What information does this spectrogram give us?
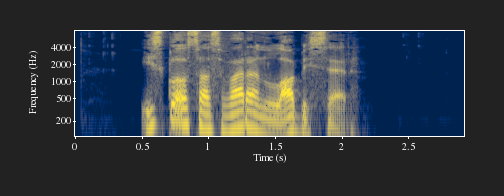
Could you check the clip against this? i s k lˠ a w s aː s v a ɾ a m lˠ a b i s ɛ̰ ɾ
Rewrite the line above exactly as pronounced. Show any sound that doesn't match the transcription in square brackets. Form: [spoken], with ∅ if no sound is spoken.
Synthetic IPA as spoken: i s k lˠ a w s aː s v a ɾ a [n] lˠ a b i s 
